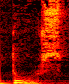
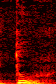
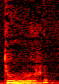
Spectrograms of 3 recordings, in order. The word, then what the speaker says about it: Tours: No se dice de Tours, porque un Tours es un viaje, ¿no? San Martín de Tours, la ciudad de Tours, en Francia, vivía un soldado romano.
